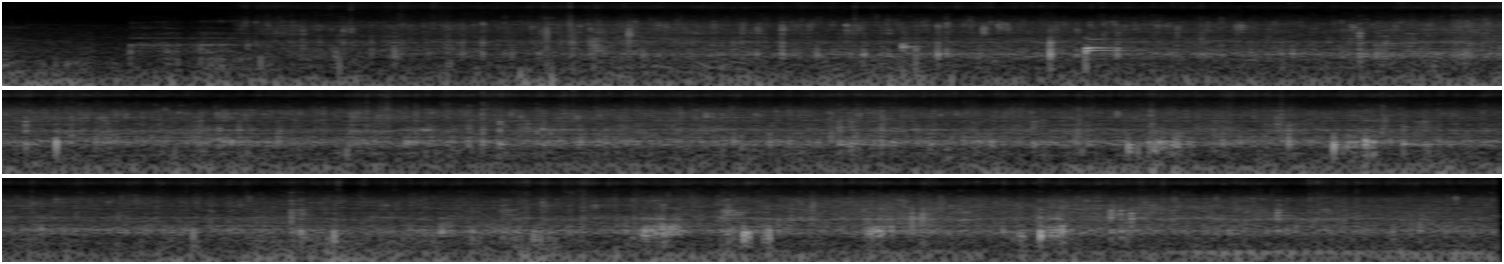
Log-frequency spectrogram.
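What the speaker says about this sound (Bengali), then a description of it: "এখন এর মধ্যে দিয়ে দেবো কুচানো পেঁয়াজ।" Chopped onions fry in hot oil with whole spices (bay leaves, dried chilli, cumin and garam masala) for handi chicken, giving a steady, close sizzle with faint crackles and no talk.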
